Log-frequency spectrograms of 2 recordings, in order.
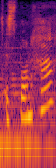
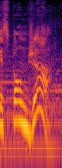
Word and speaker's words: esponja: huh actually it's pronounced esponja with an H sound at the end really but we've all been saying a sponger yes I know it's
